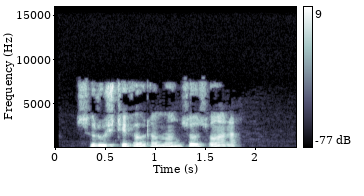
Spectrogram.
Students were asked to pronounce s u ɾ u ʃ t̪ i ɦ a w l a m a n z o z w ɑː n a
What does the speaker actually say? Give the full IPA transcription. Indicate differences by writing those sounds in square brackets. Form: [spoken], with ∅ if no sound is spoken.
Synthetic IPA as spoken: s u ɾ u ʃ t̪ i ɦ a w [ɾ] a m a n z o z w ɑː n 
